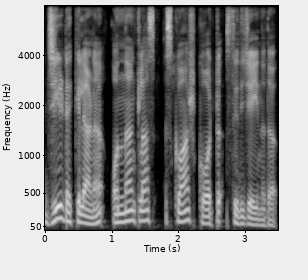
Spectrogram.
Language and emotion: Malayalam, neutral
